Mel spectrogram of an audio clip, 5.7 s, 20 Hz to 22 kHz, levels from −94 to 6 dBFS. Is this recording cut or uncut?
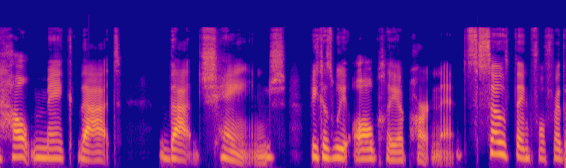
cut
